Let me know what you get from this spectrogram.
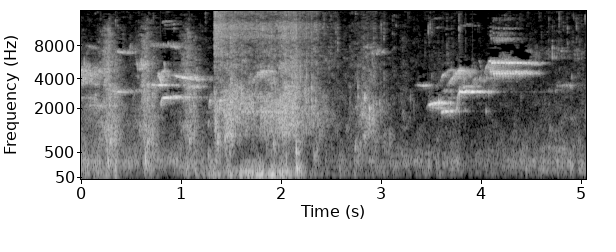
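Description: Birds chirping and whistling, many short calls overlapping, with a brief rushing sound about a second and a half in.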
